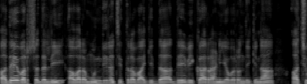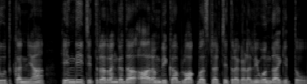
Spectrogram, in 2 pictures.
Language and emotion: Kannada, neutral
